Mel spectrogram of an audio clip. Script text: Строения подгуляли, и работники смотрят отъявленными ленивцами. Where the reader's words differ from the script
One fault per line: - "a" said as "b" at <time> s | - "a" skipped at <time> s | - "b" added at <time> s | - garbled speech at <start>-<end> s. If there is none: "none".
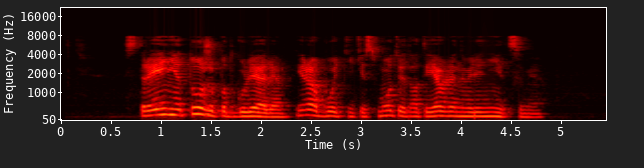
- "тоже" added at 1.2 s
